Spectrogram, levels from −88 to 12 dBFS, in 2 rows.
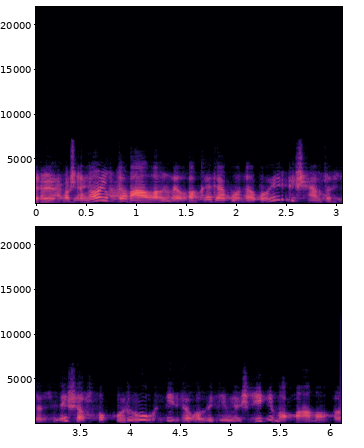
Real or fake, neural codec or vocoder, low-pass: fake; codec, 16 kHz, 1 kbps, FunCodec, trained on Chinese and English, 50 frames a second; 7.2 kHz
